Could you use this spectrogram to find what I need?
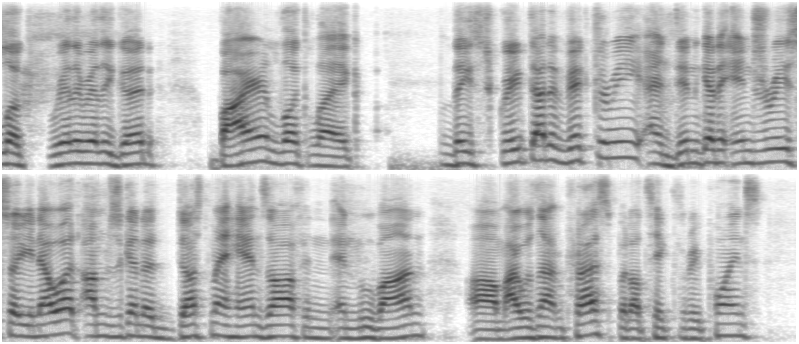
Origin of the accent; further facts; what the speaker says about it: Ukraine; moved away; I was born in Ukraine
